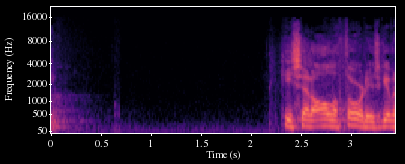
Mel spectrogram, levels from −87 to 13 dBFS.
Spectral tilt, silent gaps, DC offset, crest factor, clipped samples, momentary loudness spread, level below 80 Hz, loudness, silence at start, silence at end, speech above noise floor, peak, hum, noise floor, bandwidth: -4 dB/octave; none; under 0.1%; 18 dB; under 0.1%; 9 LU; -64 dBFS; -20 LUFS; 0 s; 0 s; 48 dB; -6 dBFS; none; -67 dBFS; 15.5 kHz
